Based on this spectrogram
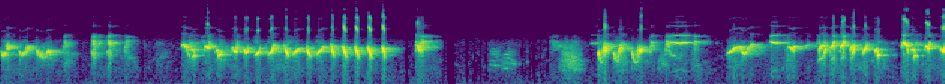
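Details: Long master song of a greater green leafbird for teaching other birds, made of fast repeated chattering notes, a few whistled accents and brief pauses between energetic warbled runs.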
